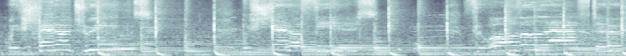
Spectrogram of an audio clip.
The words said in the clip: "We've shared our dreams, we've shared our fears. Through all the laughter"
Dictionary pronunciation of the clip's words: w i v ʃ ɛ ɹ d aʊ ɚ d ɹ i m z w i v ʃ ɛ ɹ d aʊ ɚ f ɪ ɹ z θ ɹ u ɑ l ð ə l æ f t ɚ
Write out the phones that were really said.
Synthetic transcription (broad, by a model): w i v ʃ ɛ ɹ d aʊ ɚ d ɹ i m z w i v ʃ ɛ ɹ d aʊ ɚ f ɪ ɹ z θ ɹ u ɑ l ð ə l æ f t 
